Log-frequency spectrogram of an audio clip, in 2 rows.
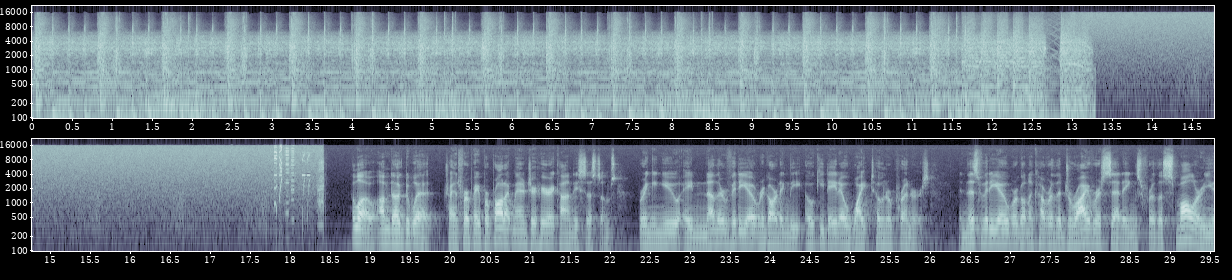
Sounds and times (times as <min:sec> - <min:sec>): Speech: 0:18.8 - 0:29.5.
